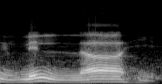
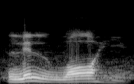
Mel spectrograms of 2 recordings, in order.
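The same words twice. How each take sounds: First: The L is said with a light, flat sound. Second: The L is said with a heavy, full sound. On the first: The speaker calls it right. "a flat sound" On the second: The speaker calls it wrong. "We are not saying lillahi. This is incorrect actually"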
